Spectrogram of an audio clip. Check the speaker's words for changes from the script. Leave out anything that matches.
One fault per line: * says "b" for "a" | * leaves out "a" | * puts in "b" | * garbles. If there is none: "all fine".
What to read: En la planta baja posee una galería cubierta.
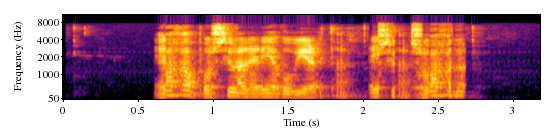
* leaves out "la planta"
* leaves out "una"
* garbles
